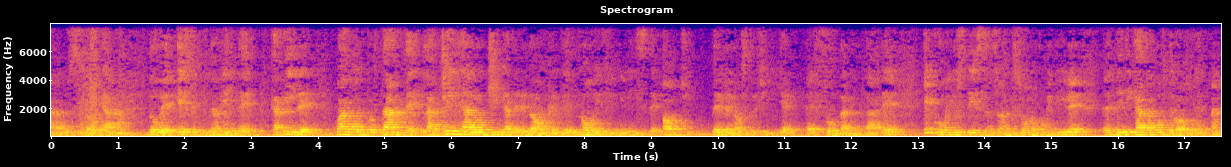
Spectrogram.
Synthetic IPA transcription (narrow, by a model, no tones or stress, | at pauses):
nalosilɔːɾja | d̪oːveefːet̪ːivament̪e | kapiːɾe | kwant̪oimport̪ant̪elad͡ʒenealod͡ʒiːad̪elːed̪ɔnːek̟enojfemːinist̪eʔɔd͡ʒːi | perlenɔst̪ɾet͡ʃiviːeɛfond̪ament̪a̰ːle | ekːomeiːost̪esːoinsomːamisoːnokomed̪iːɾe | d̪ed̪ikaːt̪omolt̪evɔlt̪ea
